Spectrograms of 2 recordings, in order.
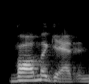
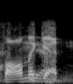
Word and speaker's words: Volmageddon: How would you pronounce that properly, Seth? Volmageddon, yeah. Volmageddon.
